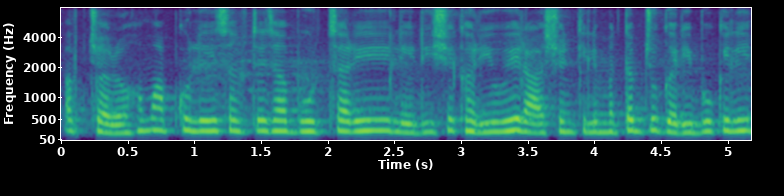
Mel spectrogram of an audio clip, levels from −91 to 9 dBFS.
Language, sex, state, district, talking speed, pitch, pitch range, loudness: Hindi, female, Bihar, Gaya, 265 wpm, 230 Hz, 215-240 Hz, -14 LUFS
